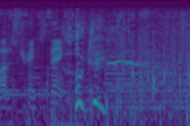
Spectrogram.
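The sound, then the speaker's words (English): Horses gallop past with a quick, uneven clatter of hooves, partly buried under voices talking over the top, steady for a couple of seconds. “Yeah, those horses are running right through.”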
